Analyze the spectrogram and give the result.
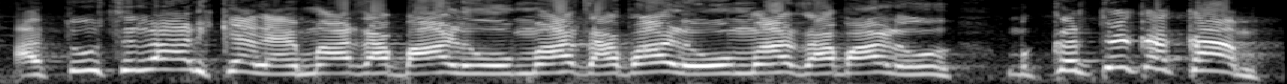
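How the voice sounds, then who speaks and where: A man's voice: very high voice, normal speed, pushed and bright, full character voice. An actor playing a grumbling, hungry old village farmer who scolds his wife. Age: older. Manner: scolding, complaining. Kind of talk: village comedy acting.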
